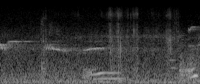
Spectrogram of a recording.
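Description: Birds calling: a few short high chirps in the first second, and a low cooing call a little after half a second in. A voice says "ooh" at the very end.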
